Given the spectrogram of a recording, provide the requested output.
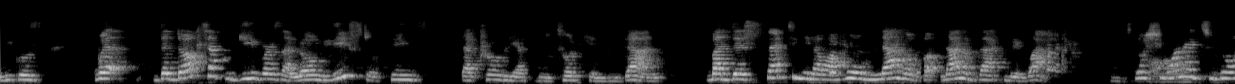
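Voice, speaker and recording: A woman reflectively sharing a personal account in a panel discussion, choosing her words carefully. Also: a little high. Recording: roomy, distant, dull call audio.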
